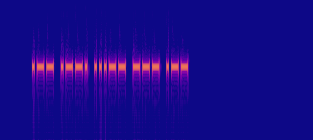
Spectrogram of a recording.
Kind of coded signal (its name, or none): Morse code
